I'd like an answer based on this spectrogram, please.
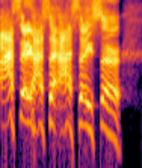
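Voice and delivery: exaggerated southern drawl, high and slow. Doing the Looney Tunes rooster, in a Foghorn Leghorn accent. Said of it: "In a Foghorn Leghorn accent the whole time. It's like".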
